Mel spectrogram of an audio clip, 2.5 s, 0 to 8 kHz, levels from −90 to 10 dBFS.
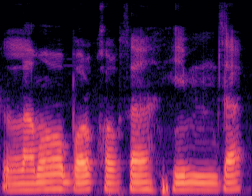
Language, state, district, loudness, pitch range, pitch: Kokborok, Tripura, Dhalai, -16 LUFS, 105-110 Hz, 105 Hz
